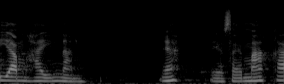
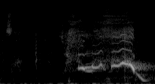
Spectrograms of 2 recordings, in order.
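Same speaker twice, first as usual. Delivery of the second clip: breathy voiceless whisper, much higher; preacher shows her voiceless greeting; hoarse whisper. Shown as a demonstration. Whispered shalom with no voice at all. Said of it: "saya tetap khotbah".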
